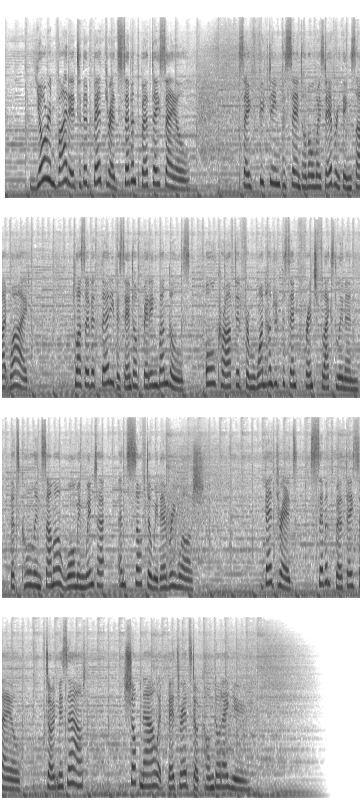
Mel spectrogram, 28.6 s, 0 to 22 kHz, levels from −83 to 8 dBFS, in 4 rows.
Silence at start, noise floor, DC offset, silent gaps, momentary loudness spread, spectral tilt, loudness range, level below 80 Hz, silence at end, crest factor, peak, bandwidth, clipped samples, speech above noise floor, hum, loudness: 0.05 s; -46 dBFS; under 0.1%; none; 12 LU; -3.5 dB/octave; 2 LU; -32 dBFS; 1 s; 18 dB; 0 dBFS; 16 kHz; under 0.1%; 29 dB; none; -18 LUFS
